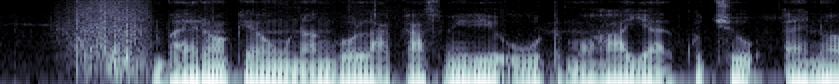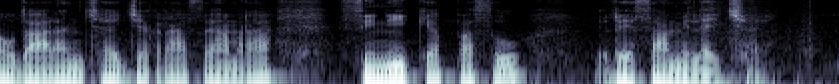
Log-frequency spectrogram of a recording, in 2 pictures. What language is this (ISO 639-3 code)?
mai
